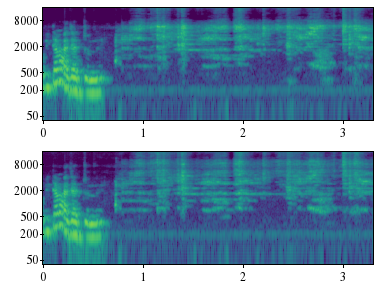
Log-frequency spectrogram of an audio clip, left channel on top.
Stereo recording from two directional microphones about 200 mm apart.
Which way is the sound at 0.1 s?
15° left (ahead or behind).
